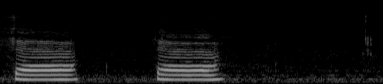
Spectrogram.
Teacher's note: اس میں سیٹی جیسی آواز نہیں آئے گی، س ایسی آواز نہیں آئے گی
